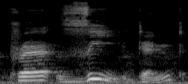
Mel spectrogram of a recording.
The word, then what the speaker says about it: president: d e n t the middle syllable is pronounced z z i that is rashtrapati President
